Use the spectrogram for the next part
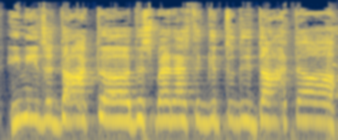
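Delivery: high, slow hammed-up yell; mock yelling. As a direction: call out for a doctor over the crowd. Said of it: "So he starts yelling".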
